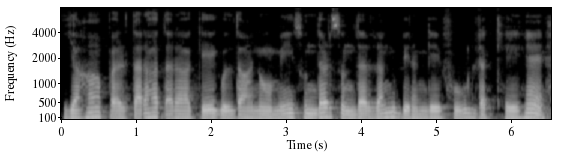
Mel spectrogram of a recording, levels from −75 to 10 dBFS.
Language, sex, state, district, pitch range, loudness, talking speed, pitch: Hindi, male, Uttar Pradesh, Lucknow, 95-110 Hz, -17 LUFS, 130 wpm, 100 Hz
